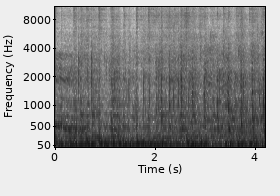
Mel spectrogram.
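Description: Loud music played over a venue sound system, with a heavy, steady bass and sharp drum hits.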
